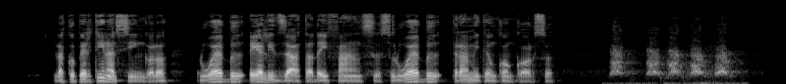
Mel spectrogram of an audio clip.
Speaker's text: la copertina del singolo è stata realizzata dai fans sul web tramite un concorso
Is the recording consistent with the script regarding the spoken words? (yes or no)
no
